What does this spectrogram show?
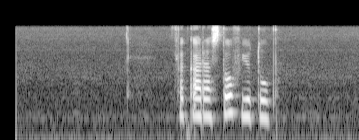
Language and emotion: Russian, neutral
